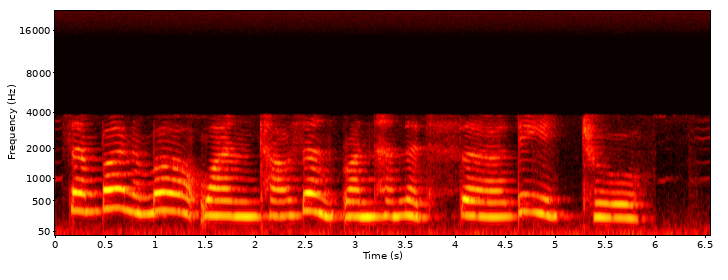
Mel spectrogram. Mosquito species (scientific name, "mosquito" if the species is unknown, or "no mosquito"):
no mosquito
